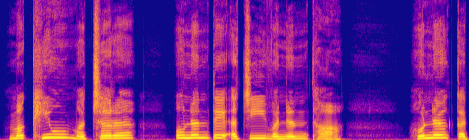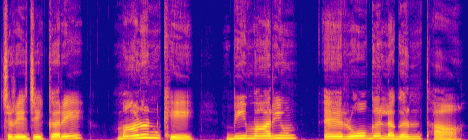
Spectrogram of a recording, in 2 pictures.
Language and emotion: Sindhi, neutral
